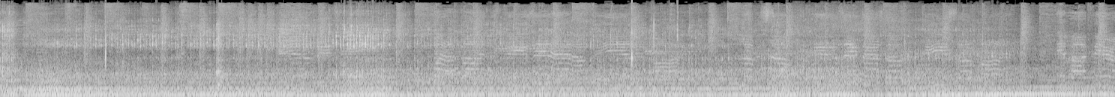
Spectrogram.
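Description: Motorcycle engine running loud and low, starting abruptly and carrying on steadily, with music playing over it.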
